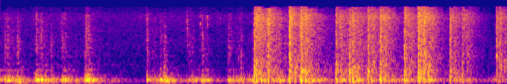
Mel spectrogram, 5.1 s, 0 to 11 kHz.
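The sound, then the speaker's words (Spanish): Firecrackers and pyrotechnics go off at a Catalan correfoc devil parade in Prague. Dense, rapid crackling bursts and pops grow louder and more continuous in the second half. “Cerca de 50 diablos provistos de diversos artefactos de pirotecnia y fuego y acompañados por el estruendo de tambores se dirigieron desde el puente de Carlos a través de la isla”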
